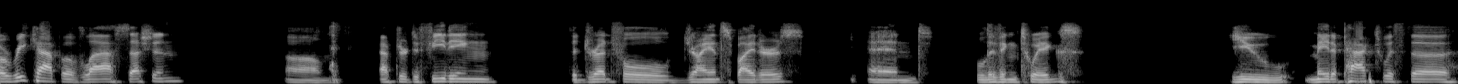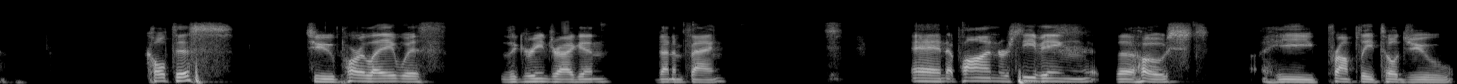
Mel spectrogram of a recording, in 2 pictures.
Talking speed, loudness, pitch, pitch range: 80 wpm, -23 LUFS, 120 Hz, 110-130 Hz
